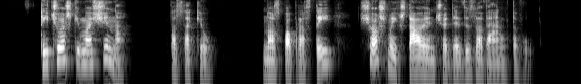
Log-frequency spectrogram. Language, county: Lithuanian, Šiauliai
